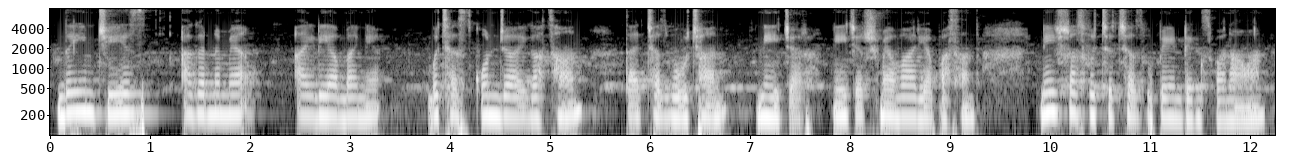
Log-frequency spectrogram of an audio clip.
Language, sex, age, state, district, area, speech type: Kashmiri, female, 45-60, Jammu and Kashmir, Ganderbal, urban, spontaneous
